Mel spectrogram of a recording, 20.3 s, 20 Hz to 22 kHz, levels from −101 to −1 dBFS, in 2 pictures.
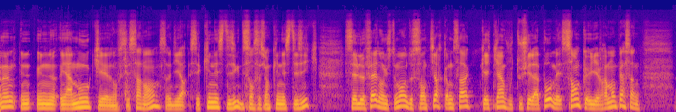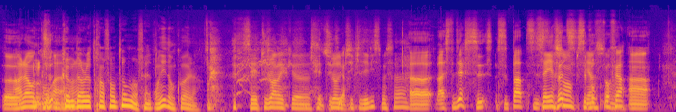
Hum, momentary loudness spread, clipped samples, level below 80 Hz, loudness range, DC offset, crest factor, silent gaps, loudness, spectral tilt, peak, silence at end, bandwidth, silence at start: none; 8 LU; under 0.1%; -56 dBFS; 4 LU; under 0.1%; 16 dB; none; -21 LUFS; -5 dB/octave; -4 dBFS; 0 s; 13 kHz; 0 s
